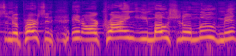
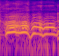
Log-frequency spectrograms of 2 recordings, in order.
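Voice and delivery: a sudden laugh, much higher and louder; mock burst of laughter; 12 semitones higher, 8 dB louder than usual. Imitating laughing it off.

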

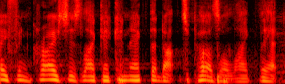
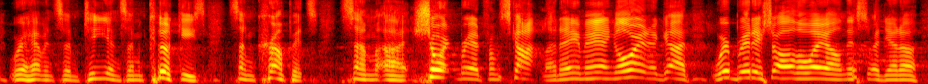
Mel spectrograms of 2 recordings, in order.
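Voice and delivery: louder, building excitement over the tea and shortbread; excited; 4 semitones higher, 8 dB louder than usual. Real, not acted. Preacher telling the congregation about Concorde, excited and louder. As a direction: pour out the thrill of it, louder and louder.

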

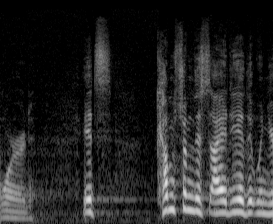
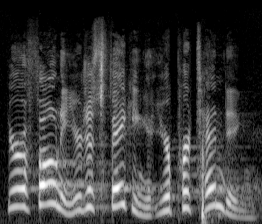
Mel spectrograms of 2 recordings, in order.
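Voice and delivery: mock insult; 7 semitones higher, 6 dB louder than usual. Retold insults, one after another.

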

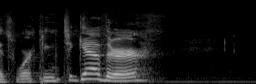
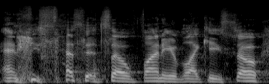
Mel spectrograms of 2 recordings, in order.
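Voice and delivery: normal talking voice

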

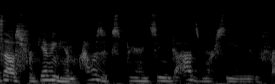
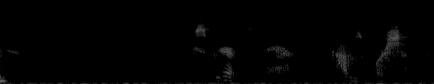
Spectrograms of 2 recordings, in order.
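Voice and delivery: slow, breathy, reverent whisper; awed whisper; 10 dB quieter, much slower than usual. Real, not acted. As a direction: let it out slow in awe.

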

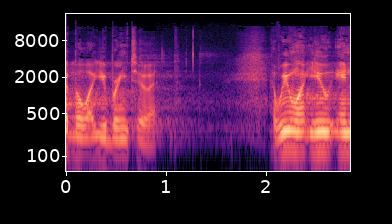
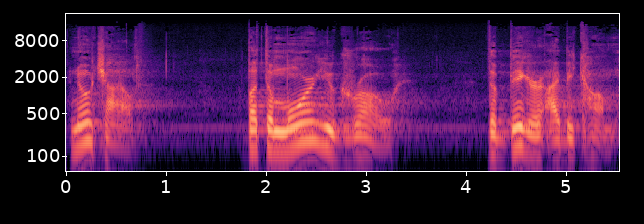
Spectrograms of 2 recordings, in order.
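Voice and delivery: softer, slow and gentle lion; tender Aslan; 6 dB quieter than usual. Retold or imitated. Aslan gently reassuring Lucy, soft and tender. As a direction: soothe the child softly. Aslan voiced in Narnia retelling.

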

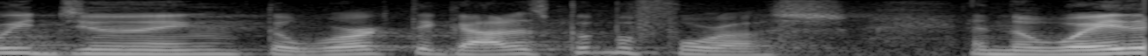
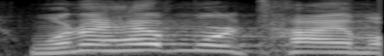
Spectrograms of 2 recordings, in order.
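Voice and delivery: mock excuse; 6 semitones higher, 5 dB louder than usual. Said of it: "mimicking a complacent excuse".

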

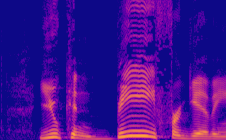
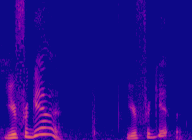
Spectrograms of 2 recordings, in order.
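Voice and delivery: much softer, simple "You're forgiven"; quiet pardon; 4 semitones higher, 13 dB quieter, faster than usual. Pretend. Stephen answering Saul's plea for forgiveness, soft and quick. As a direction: say it gently, right away. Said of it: "what would Stephen immediately said?".

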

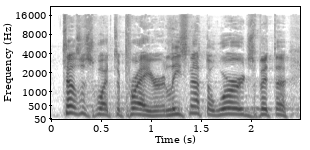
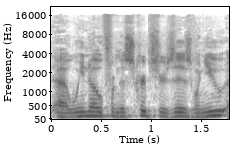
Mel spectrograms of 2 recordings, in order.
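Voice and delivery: normal talking voice

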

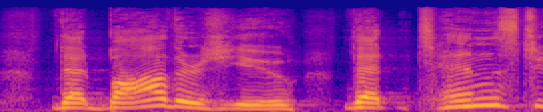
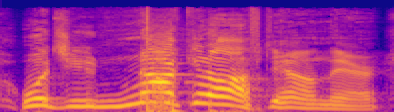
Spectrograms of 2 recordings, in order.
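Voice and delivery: louder retold yell at a child; 7 dB louder than usual. Father yelling downstairs at his son, exasperated shout. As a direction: re-enact an exasperated parent's yell. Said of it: "I just yelled at him".

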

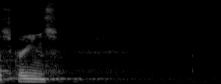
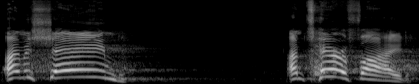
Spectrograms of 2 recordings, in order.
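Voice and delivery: acted shame and terror; 7 semitones higher, 5 dB louder, slower than usual. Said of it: "answer could have been something like this".

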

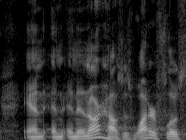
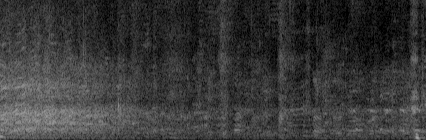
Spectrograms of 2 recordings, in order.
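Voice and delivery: laugh; 12 semitones higher, 5 dB quieter than usual. Real, not acted. Laughs at own joke.

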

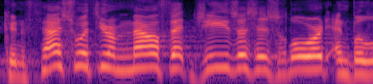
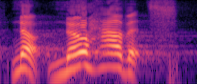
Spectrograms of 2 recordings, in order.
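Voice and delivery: forceful rebuttal; 5 semitones higher, 10 dB louder than usual. Real, not acted. Preacher rebuts imagined objector.

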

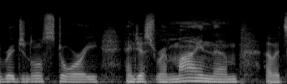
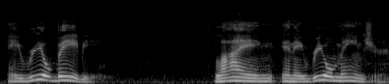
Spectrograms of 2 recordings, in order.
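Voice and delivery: ordinary talk

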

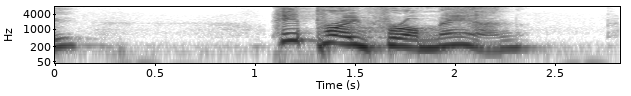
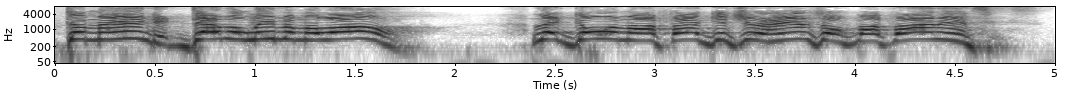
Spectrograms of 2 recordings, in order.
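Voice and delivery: loud, high preaching cry; rising preacher's shout commanding devils; fiery preaching; 7 semitones higher, 5 dB louder than usual. Acted. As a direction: preach it out at full force. Preaching at full force.

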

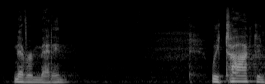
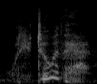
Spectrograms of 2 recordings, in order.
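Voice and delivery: soft breathless whisper; whispered grief; 8 semitones higher, 10 dB quieter, faster than usual. Real, not acted. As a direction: barely voice the question. Grief over dying son.

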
